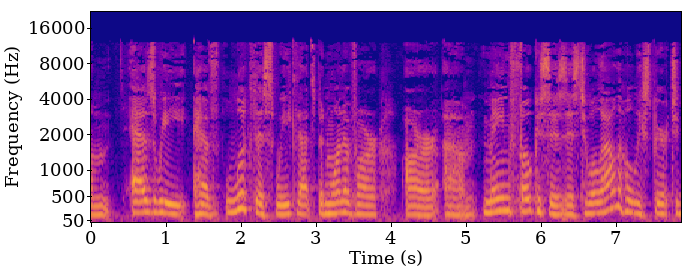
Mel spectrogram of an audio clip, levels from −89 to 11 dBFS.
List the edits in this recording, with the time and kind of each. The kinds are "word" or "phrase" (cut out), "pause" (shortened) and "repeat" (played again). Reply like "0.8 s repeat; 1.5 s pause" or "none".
none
